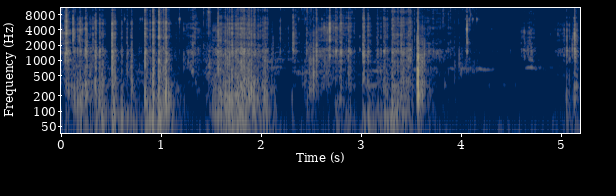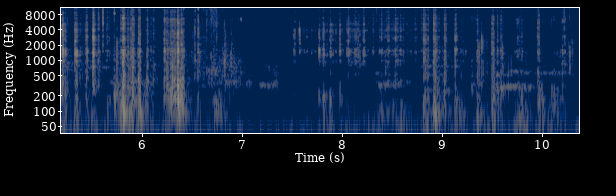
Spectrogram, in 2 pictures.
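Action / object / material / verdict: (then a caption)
scrape / bar of soap cut with a knife blade / soap / none. A utility knife blade cuts crunchy flakes off the corner of a solid, dry vintage bar of soap. Dense, bright, crackling scrapes come in bursts separated by short silences, with many quick crunches close together.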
